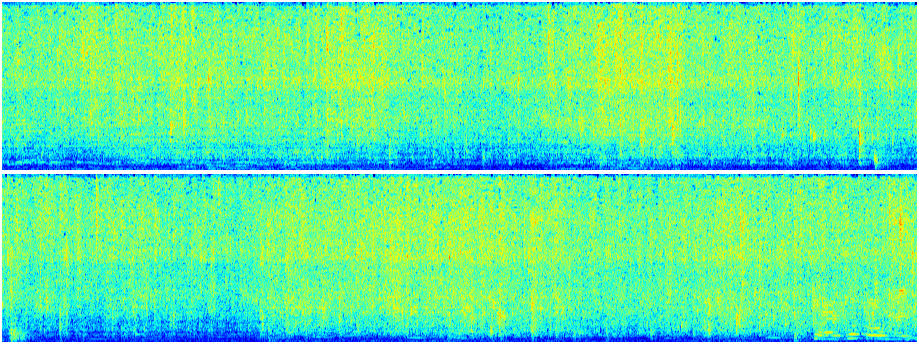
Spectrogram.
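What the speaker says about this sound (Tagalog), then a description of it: "So my oil is now very hot, so I'm going to add my chicken." Chicken pieces frying in very hot oil for braised chicken, a steady broadband sizzle and crackle running throughout at moderate level, with a few brief clatters of pieces being added.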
